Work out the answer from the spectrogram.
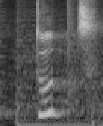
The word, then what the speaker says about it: toutes: Ou seja, a pronúncia é exatamente idêntica tout. Tut.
